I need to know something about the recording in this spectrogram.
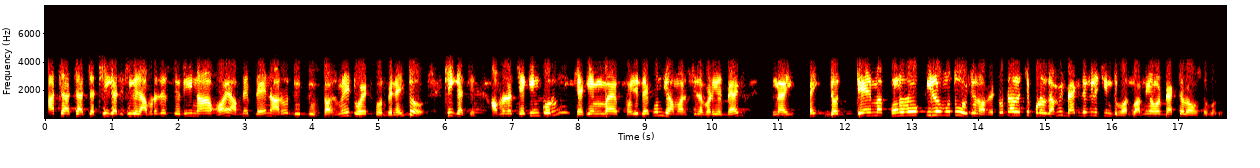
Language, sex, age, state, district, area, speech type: Bengali, male, 60+, West Bengal, Hooghly, rural, conversation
